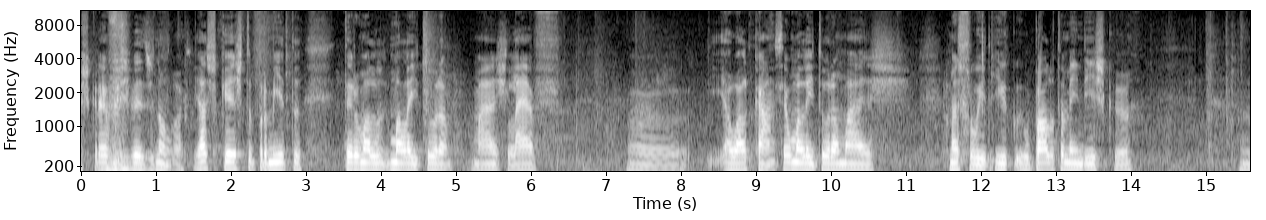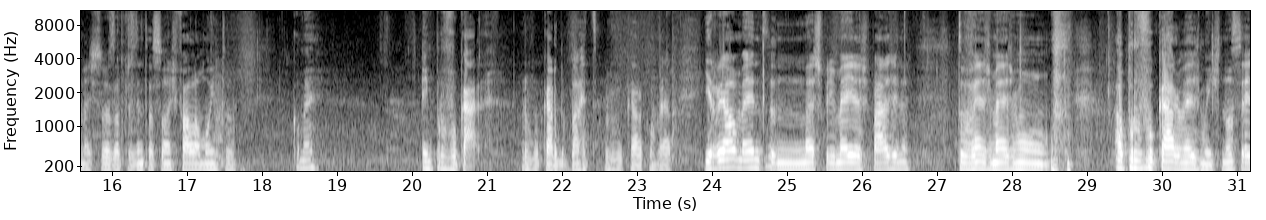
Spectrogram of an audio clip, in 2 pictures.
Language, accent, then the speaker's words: Portuguese; Golungo Alto, Cuanza Norte, Angola; eu venho da região do Kwanza Norte, do interior do Golungo Alto, e sou, digamos, da terceira geração da minha família.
